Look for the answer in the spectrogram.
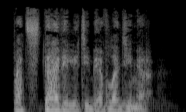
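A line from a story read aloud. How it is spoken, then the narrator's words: Whispered. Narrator (Russian): прошептал Захар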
